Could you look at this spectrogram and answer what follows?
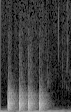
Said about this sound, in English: Lucas is deep in thought when a knock on the bedroom door startles him out of his reverie.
